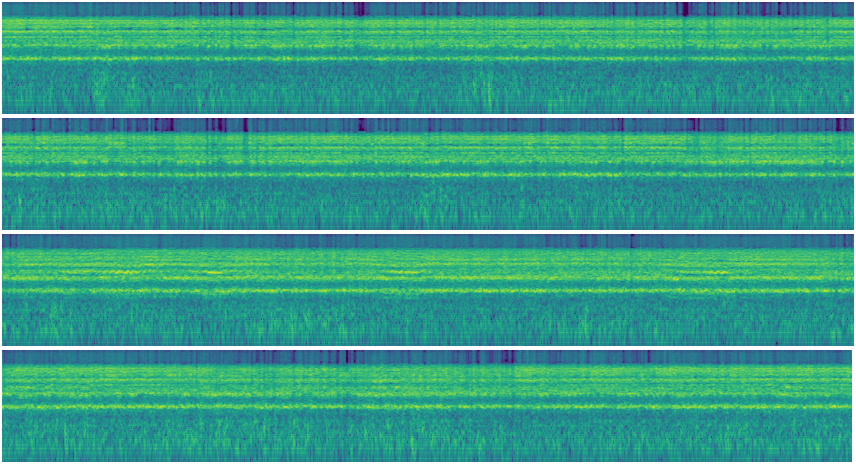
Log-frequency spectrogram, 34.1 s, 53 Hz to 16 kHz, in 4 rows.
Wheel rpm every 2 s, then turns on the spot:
230, 230, 240, 230, 240, 240, 230, 230, 230, 220, 230, 230, 230, 230, 230, 230, 230.
none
